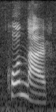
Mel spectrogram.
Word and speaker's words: CONARQ: órgão que rege isso, que chama o CONAR. Se escreve CONARQ, Tá.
